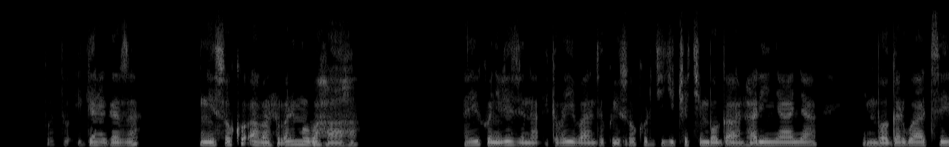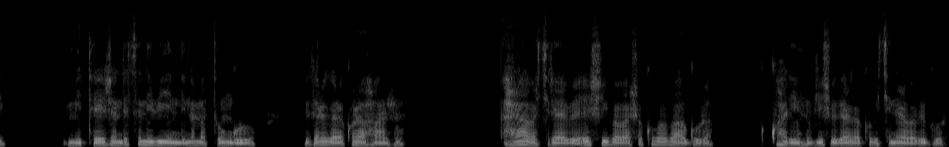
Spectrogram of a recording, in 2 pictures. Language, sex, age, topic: Kinyarwanda, male, 25-35, finance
